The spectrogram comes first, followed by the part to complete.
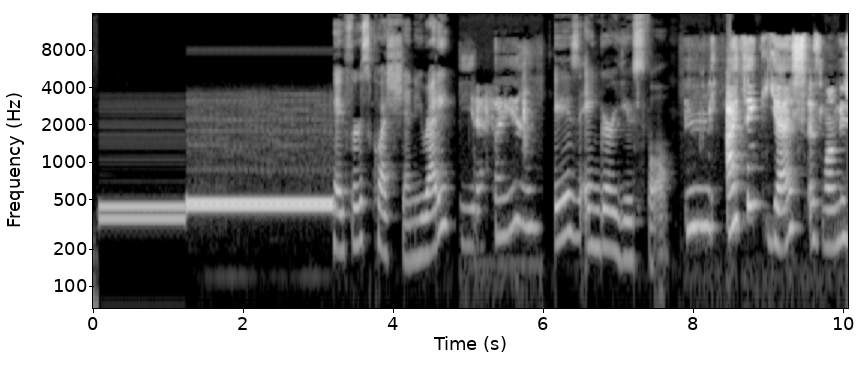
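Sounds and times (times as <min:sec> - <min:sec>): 
telephone dial tone of an outgoing call: 0:00.0 - 0:03.2
speech: 0:03.2 - 0:10.0.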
